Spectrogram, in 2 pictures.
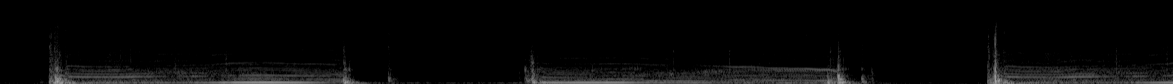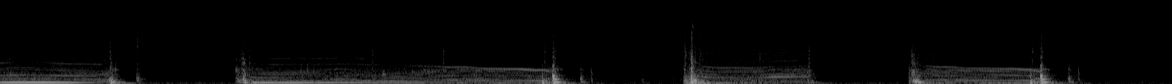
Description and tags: Clip featuring a Mercedes-Benz 190E-16V driver's side window being opened and closed. Recorded with a Rode NTG2 handheld about 1" from the window.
